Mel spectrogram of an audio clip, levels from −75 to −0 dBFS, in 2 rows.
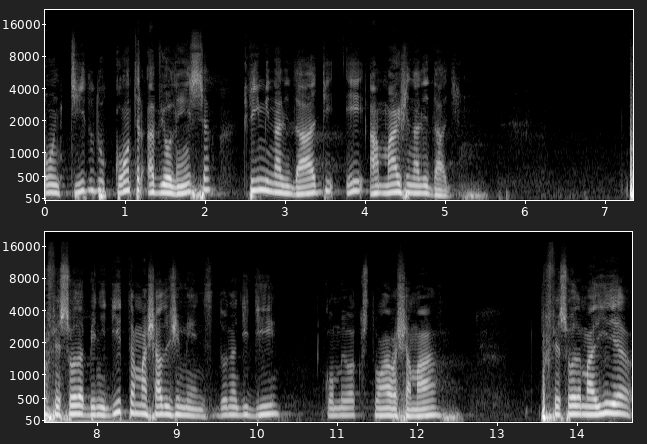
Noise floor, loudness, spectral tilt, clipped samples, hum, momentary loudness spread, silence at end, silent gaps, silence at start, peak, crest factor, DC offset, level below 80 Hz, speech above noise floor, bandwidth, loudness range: -55 dBFS; -15 LUFS; -7.5 dB/octave; under 0.1%; none; 13 LU; 0 s; none; 0 s; 0 dBFS; 16 dB; under 0.1%; -32 dBFS; 41 dB; 11 kHz; 5 LU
